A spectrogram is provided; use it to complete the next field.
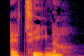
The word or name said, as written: athener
